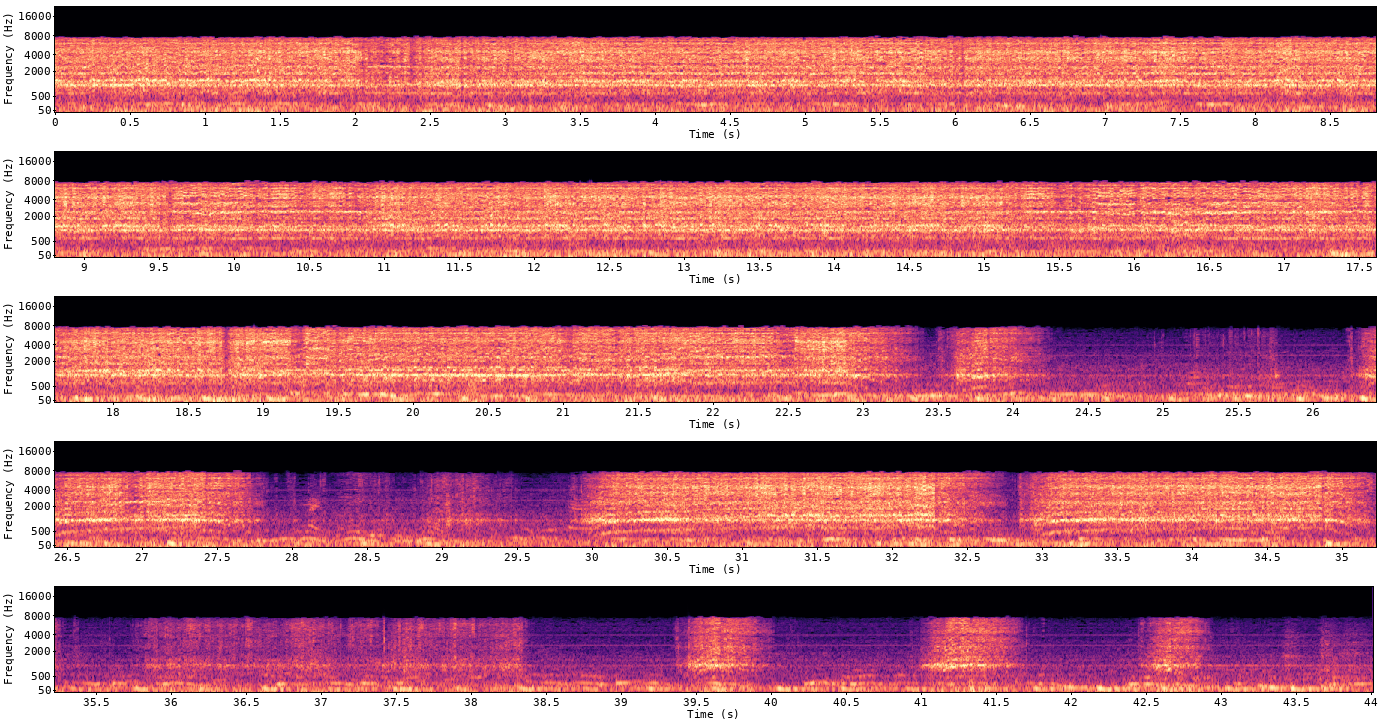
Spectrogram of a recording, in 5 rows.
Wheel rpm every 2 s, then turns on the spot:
160, 160, 160, 160, 160, 160, 160, 160, 160, 160, 160, 100, 10, 80, 30, 140, 130, 70, 20, 20, 30, 10.
26-28 34-38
